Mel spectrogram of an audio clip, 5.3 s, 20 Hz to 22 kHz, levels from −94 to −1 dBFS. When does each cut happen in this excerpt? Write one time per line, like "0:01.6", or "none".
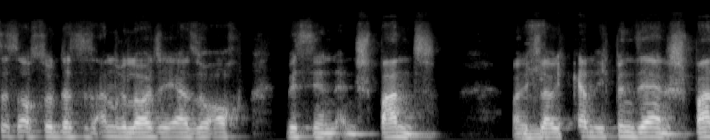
none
